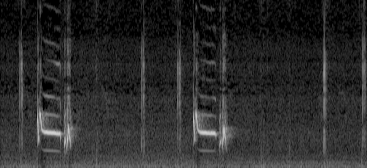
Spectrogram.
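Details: Bar-winged prinia with two loud calls about two seconds apart, each one a rattling onset, a sustained level whistle and a buzzy ending, with soft ticks in between.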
